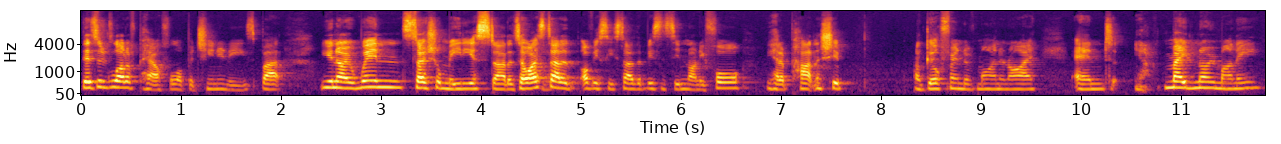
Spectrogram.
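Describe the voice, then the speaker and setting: An Australian woman in her fifties talks casually as an interview guest. She rambles, doubles back and pokes fun at herself, with lots of fillers. Her voice sits at an ordinary middle pitch. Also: fairly even intonation, brisk, a little mellow. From Brisbane, Australia. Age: 50s. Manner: rambling, self-deprecating, frequent fillers. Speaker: guest, business owner.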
